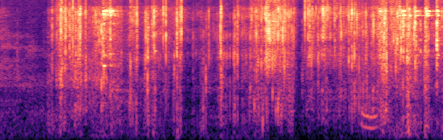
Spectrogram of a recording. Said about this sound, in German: Es klickert wie die Rentiere. Raschelt das eigentlich zu doll für einen Podcast?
